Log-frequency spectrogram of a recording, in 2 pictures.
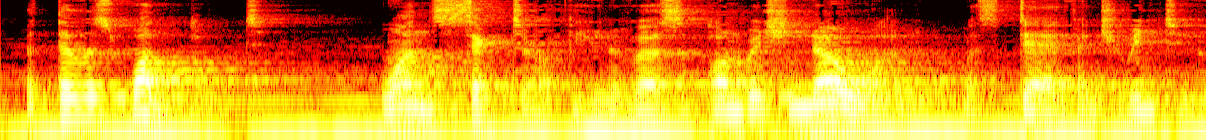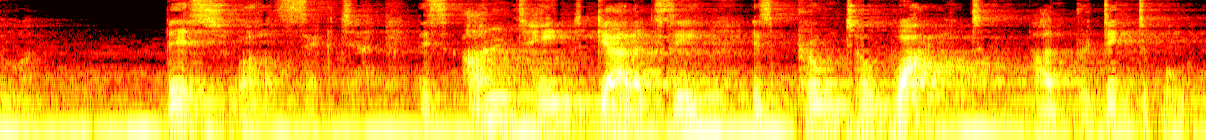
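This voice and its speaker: A man's voice: medium pitch, darkish tone, natural voice. A man playing a solemn, mysterious time-travelling storyteller, narrating a sci-fi audio drama in a portentous way. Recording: echoey, long reverb, music behind.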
